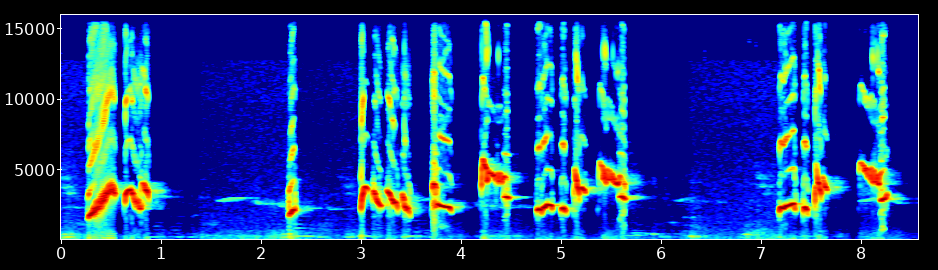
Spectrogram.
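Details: Orange-headed thrush song played so that a mute bird starts singing: varied whistled phrases, some warbling and some sliding downward, delivered in irregular bursts over several seconds.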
